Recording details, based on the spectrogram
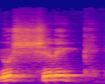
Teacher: ومن يشرك نون ياء، اتفقنا ما سويها يا صافي، ومن خطأ لازم غنى من الخيشوب، لا تسحب ضمة الياء إلى الشين، يشرك الشين صفيها من انتظام والشين تفشي، وتتجلى الصفات في الحروف الساكنة، التفشي صفة خاصة بالشين، ويجري فيها الصوت والنفس، والراء مرققة لين مكسورة، الكاف فيها همس في الوقف والوصل.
